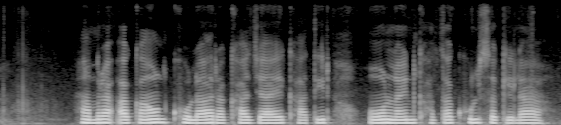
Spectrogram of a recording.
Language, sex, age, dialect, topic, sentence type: Magahi, female, 41-45, Southern, banking, question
